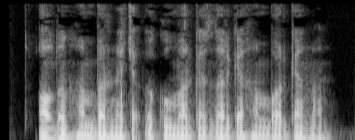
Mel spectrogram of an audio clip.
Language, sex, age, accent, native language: Uzbek, male, 18-24, Navoiy, Uzbek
